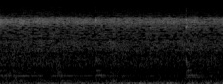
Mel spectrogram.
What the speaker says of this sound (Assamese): আলুখিনি সিজালৈ আমি ভাজি থাকিব লাগিব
